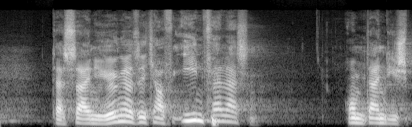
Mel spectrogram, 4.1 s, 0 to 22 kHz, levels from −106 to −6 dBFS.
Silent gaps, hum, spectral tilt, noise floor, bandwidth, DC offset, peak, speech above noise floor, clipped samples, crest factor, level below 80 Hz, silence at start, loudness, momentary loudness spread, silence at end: none; none; -4 dB/octave; -60 dBFS; 16.5 kHz; under 0.1%; -2 dBFS; 45 dB; under 0.1%; 16 dB; -64 dBFS; 0.55 s; -16 LUFS; 10 LU; 0 s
